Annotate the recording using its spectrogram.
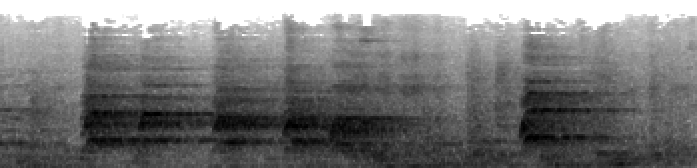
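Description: A dog barking: four quick barks in a row in the first two seconds, then one more just after the three-second mark.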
